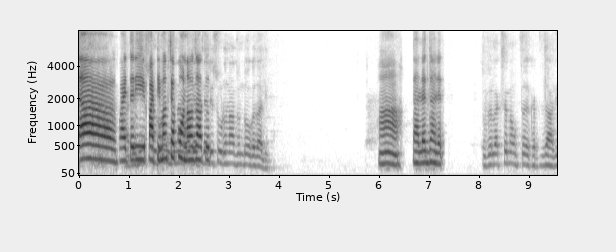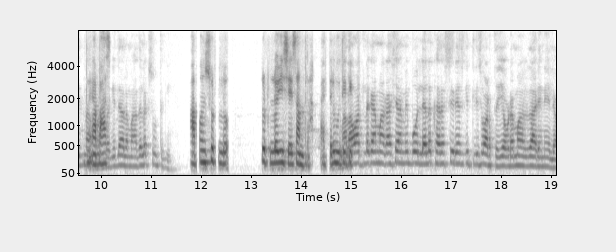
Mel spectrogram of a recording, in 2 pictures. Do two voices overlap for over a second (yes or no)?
yes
